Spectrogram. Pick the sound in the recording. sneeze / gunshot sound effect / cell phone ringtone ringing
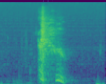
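sneeze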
